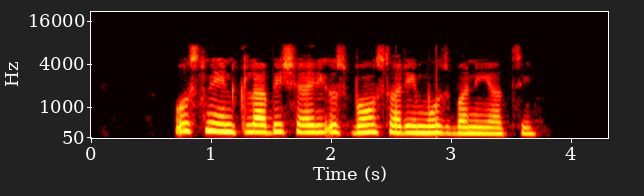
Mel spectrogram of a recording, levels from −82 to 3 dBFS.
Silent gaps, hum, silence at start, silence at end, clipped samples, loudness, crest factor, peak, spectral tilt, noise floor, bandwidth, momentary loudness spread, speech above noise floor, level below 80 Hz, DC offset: none; none; 0.7 s; 0.6 s; under 0.1%; -18 LUFS; 18 dB; -2 dBFS; -6.5 dB/octave; -76 dBFS; 7.6 kHz; 8 LU; 59 dB; -64 dBFS; under 0.1%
